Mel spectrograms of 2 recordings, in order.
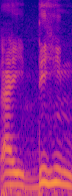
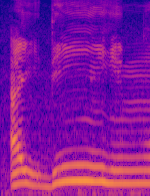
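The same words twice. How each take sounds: First: আইদিহিম with short "di"; missing elongation. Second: আইদিহিম chanted with long "dii"; one-alif elongation. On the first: Teacher showing the common error, short আইদিহিম. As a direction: say আইদিহিম plainly, no stretched syllable. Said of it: "এখানে এক আলিফ টান রয়েছে". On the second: Teacher correcting learners, আইদিহিম with drawn-out middle. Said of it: "এক আলিফ টান রয়েছে". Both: Shown as a demonstration.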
